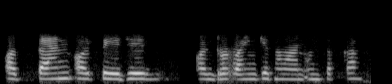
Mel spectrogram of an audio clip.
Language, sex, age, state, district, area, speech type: Urdu, female, 18-30, Delhi, North West Delhi, urban, conversation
